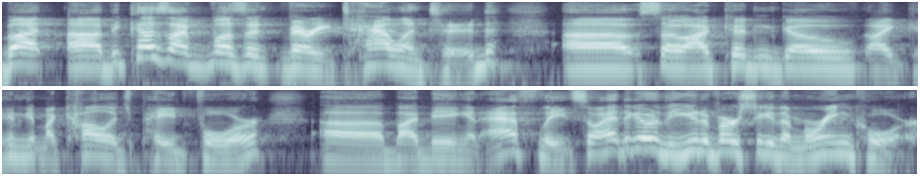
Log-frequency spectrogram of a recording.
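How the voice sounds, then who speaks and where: Energetic in tone, a man talks at a fairly quick pace with a fairly high pitch. His intonation is lively. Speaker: business coach. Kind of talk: motivational talk. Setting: stage with audience. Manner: loud.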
